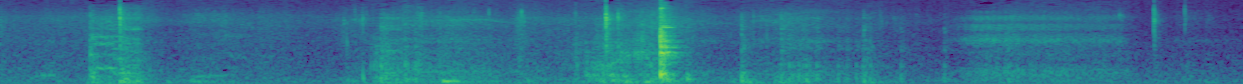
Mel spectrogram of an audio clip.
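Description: Two-week-old Basenji puppies snuffling and squirming while their mother licks them clean, a run of irregular small sniffs and rustles. There is a sharp knock a little over three seconds in and a brief high-pitched sound about five seconds in.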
